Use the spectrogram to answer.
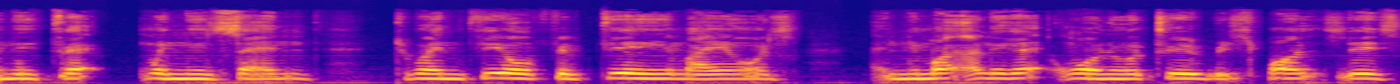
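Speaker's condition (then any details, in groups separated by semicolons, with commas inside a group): Cerebral palsy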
